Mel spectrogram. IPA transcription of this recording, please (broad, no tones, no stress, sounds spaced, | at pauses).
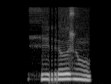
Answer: h i r ɵ z ũ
